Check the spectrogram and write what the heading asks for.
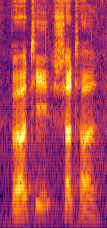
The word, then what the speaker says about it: Berti Schotterl: question how do we say your name properly Bertie shuttle shuttle yes your pronunciation Mexico doll squad alum fine I don't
